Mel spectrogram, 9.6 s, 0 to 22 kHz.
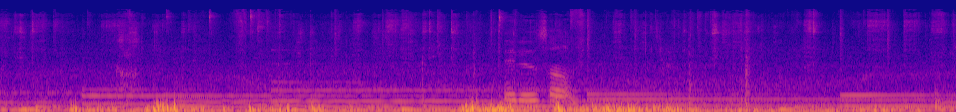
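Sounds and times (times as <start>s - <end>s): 
shade structure creaking and groaning in the wind: 0.0s - 9.5s
speech: 5.3s - 5.8s.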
